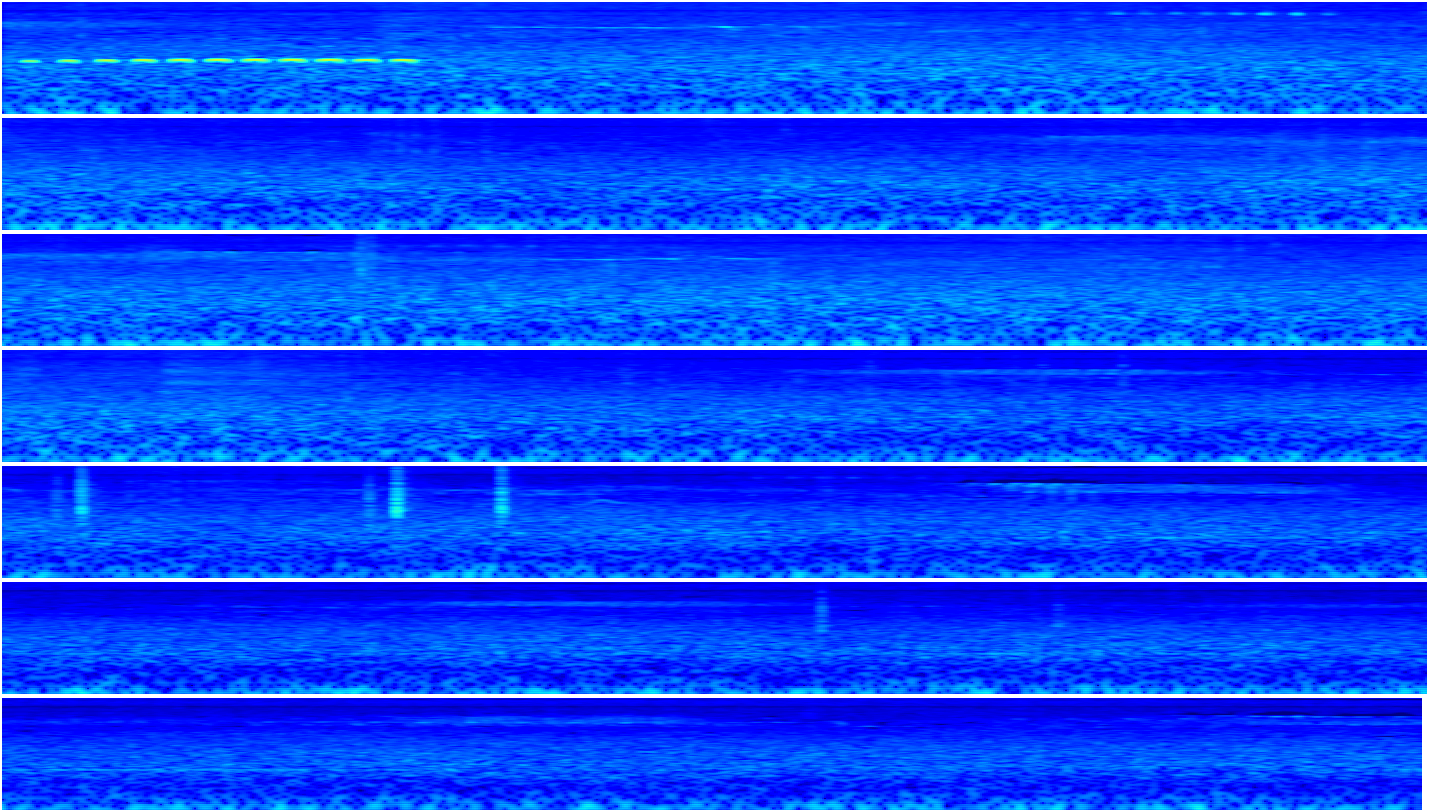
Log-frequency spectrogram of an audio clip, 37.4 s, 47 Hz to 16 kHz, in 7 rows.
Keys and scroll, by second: 0.4 space, 1.0 space, 8.0 ctrl+j, 9.8 ctrl+z, 10.2 space, 10.8 ctrl+t, 11.0 Return, 11.6 ctrl+z, 12.9 space, 13.5 space, 14.5 space, 15.2 alt+space, 15.9 space, 16.5 x, 17.2 x, 18.4 space, 20.7 alt+space, 22.6 x, 23.1 x, 24.0 x, 25.6 x, 26.1 alt+space, 28.1 space, 28.8 ctrl+t, 30.1 ctrl+t, 35.4 space.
